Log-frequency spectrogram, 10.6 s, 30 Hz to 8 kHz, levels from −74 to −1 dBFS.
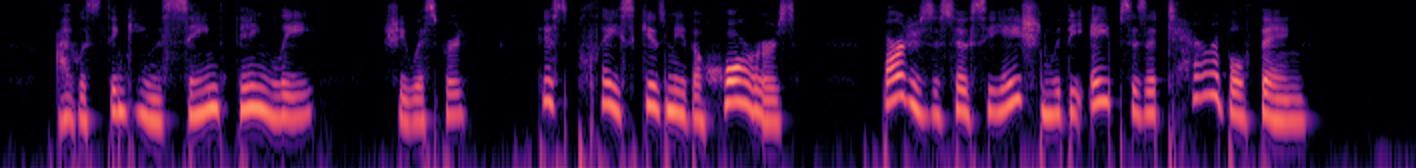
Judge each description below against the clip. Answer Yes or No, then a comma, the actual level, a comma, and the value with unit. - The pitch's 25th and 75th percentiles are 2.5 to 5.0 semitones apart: No, wide, 5.5 semitones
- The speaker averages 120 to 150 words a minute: Yes, average, 140 wpm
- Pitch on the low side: No, high, 190 Hz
